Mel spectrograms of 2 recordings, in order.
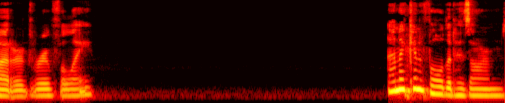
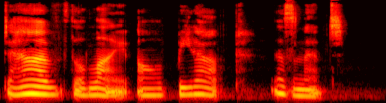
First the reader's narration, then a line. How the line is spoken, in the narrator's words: Anakin said slowly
